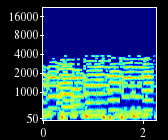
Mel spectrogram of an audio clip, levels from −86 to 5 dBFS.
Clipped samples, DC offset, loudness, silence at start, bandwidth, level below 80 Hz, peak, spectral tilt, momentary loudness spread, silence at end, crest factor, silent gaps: under 0.1%; under 0.1%; -17 LUFS; 0 s; 4.1 kHz; -36 dBFS; -2 dBFS; -10.5 dB/octave; 2 LU; 0 s; 16 dB; none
